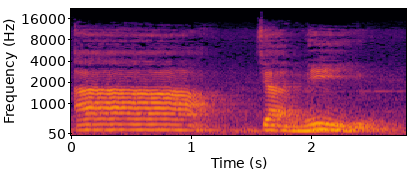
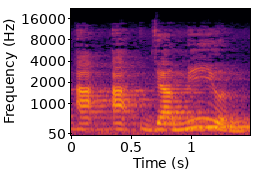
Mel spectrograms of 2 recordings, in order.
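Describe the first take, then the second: First: The second hamzah is softened and blurred. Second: Both hamzah sounds are pronounced clearly. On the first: The speaker calls it right. "yang kedua dilunak. Bagaimana? Ini tashil" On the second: The speaker calls it wrong. "Maka cara bacanya bukan a a jamiyun"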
